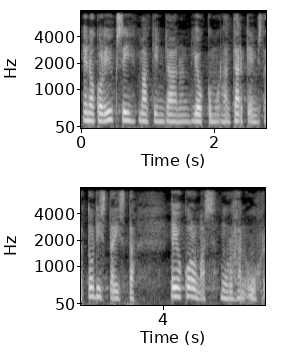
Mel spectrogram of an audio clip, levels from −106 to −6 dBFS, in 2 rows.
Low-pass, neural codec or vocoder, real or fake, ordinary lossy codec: 7.2 kHz; vocoder, 22.05 kHz, 80 mel bands, WaveNeXt; fake; none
